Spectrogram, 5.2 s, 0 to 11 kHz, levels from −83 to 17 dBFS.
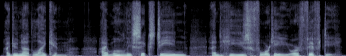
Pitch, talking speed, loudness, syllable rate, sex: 155 Hz, 150 wpm, -15 LUFS, 3.9 syllables/s, male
